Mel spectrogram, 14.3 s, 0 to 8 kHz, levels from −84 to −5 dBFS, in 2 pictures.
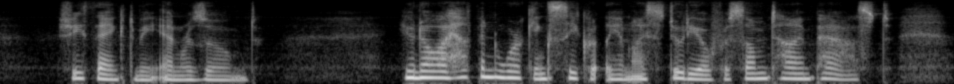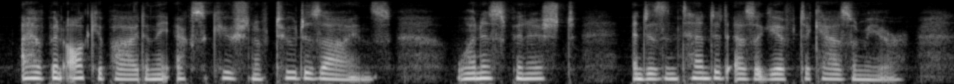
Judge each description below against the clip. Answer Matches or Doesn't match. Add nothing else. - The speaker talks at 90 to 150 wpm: Doesn't match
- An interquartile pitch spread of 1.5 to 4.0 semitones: Matches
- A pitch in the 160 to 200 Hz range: Matches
